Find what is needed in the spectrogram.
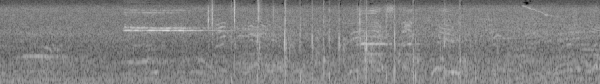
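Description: Distant footballers shouting across the pitch, over wind on the microphone. A little over a second in, a referee's whistle blows briefly, followed by a couple of seconds of scattered sharp knocks.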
